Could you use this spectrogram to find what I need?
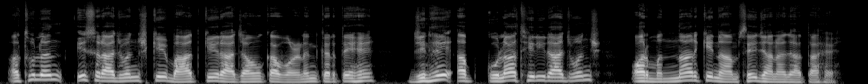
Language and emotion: Hindi, neutral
